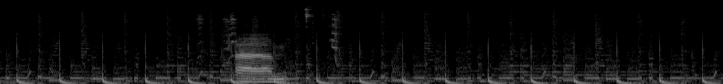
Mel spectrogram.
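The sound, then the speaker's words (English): A single high, strained squeak from a squeaky toy being bitten by a dog standing at the end of a desk, lasting about half a second, rising clearly above a steady, rhythmic background of low pulsing sound. “The dog's literally was just sort of standing at the end of my desk, going, just biting down on his squeaky toy, looking at me.”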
